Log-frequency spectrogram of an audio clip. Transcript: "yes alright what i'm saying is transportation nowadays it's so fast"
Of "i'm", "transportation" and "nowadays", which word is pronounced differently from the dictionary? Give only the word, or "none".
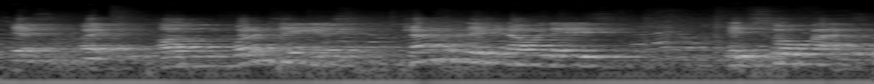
transportation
